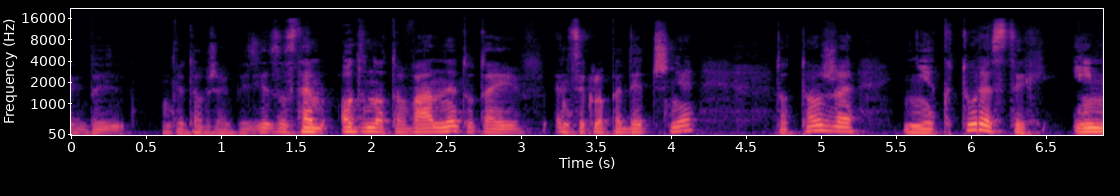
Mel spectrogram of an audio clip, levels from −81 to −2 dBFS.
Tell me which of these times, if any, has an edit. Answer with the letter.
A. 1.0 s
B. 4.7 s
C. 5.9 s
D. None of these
B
